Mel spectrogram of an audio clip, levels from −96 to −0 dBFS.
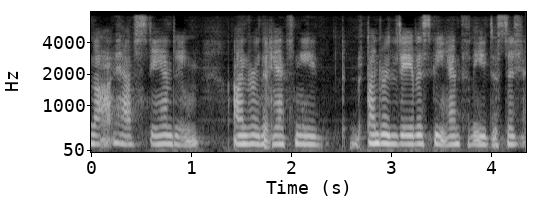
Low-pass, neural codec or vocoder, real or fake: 7.2 kHz; codec, 24 kHz, 1 kbps, SNAC; fake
